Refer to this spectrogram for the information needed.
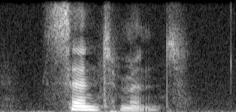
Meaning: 1. A general thought, feeling, or sense 2. Feelings, especially tender feelings, as apart from reason or judgment, or of a weak or foolish kind
- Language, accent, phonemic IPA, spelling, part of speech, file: English, US, /ˈsɛn.tɪ.mənt/, sentiment, noun, En-us-sentiment.ogg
